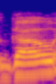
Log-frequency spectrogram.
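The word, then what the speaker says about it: geaux: geox but it is go and that is a um it derives creo french anytime you put the e a u x anywhere together it makes the sound o so dax to go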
